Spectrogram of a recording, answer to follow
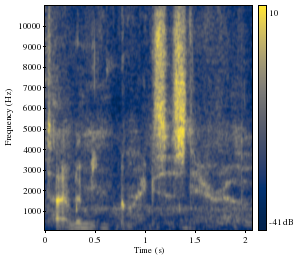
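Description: Indistinct speech: a brief low murmured voice followed by hushed, whispered sounds.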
